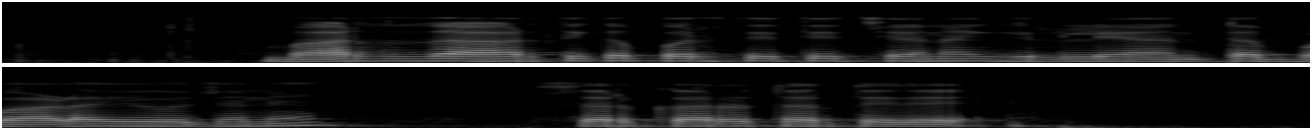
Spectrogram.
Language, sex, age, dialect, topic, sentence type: Kannada, male, 18-24, Central, banking, statement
